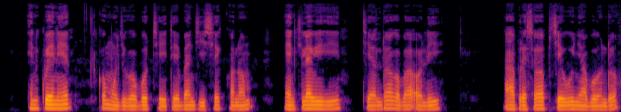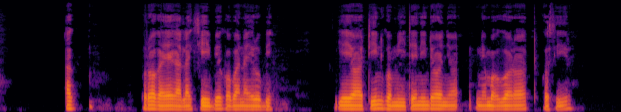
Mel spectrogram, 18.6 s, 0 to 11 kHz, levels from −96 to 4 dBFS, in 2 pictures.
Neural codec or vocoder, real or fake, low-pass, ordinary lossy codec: none; real; 9.9 kHz; MP3, 48 kbps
